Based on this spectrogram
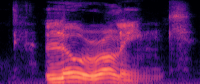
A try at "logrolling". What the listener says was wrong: And sometimes in English they really pronounce that G sound, so it's like log rolling. Log rolling.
